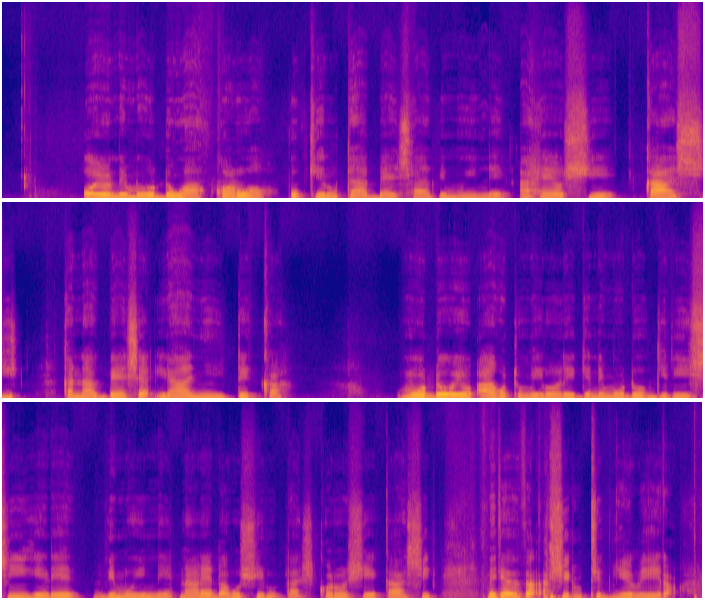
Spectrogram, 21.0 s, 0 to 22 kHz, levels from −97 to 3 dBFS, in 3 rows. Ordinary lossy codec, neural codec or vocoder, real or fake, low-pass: none; codec, 44.1 kHz, 3.4 kbps, Pupu-Codec; fake; none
